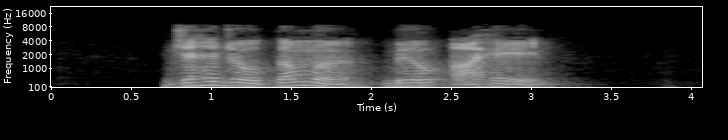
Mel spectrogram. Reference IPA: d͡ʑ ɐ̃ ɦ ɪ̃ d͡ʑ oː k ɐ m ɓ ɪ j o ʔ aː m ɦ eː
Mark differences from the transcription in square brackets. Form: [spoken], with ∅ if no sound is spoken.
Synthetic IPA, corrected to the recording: d͡ʑ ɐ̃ ɦ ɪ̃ d͡ʑ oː k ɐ m ɓ [i] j o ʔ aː [∅] ɦ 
